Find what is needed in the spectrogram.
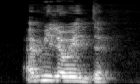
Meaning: amyloid
- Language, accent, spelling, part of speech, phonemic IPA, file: French, Canada, amyloïde, adjective, /a.mi.lɔ.id/, LL-Q150 (fra)-amyloïde.wav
